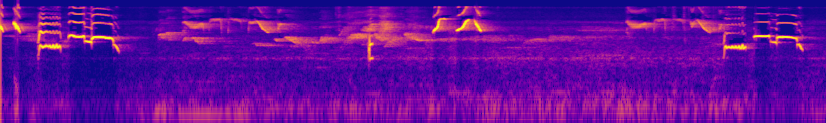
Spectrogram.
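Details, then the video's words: Kacer (oriental magpie-robin) in a daily session aimed at long, fast rolling song: a loud opening cluster of ringing whistles, a long stretch of quieter varied warbling with a few sharp high notes, then a closing burst of bright whistles. "KACER CEPAT NGEROLL PANJANG"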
